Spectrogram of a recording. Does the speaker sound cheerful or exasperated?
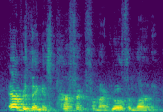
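cheerful. It is said in a cheerful, contented tone. Life is going well. "when things are going well"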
